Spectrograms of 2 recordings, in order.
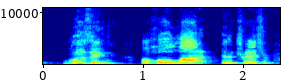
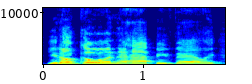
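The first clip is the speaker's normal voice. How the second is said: normal talking voice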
